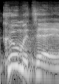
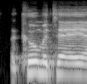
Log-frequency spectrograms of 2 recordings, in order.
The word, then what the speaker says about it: Kumite: Michigan, and we were just talking about the pronunciation of the tournament. It's called the Kumite, right? Is that right? Yeah, the Kumite. It was basically from the movie Bloodsport. You know, they compete in the Kumite, except that's full contact martial arts.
